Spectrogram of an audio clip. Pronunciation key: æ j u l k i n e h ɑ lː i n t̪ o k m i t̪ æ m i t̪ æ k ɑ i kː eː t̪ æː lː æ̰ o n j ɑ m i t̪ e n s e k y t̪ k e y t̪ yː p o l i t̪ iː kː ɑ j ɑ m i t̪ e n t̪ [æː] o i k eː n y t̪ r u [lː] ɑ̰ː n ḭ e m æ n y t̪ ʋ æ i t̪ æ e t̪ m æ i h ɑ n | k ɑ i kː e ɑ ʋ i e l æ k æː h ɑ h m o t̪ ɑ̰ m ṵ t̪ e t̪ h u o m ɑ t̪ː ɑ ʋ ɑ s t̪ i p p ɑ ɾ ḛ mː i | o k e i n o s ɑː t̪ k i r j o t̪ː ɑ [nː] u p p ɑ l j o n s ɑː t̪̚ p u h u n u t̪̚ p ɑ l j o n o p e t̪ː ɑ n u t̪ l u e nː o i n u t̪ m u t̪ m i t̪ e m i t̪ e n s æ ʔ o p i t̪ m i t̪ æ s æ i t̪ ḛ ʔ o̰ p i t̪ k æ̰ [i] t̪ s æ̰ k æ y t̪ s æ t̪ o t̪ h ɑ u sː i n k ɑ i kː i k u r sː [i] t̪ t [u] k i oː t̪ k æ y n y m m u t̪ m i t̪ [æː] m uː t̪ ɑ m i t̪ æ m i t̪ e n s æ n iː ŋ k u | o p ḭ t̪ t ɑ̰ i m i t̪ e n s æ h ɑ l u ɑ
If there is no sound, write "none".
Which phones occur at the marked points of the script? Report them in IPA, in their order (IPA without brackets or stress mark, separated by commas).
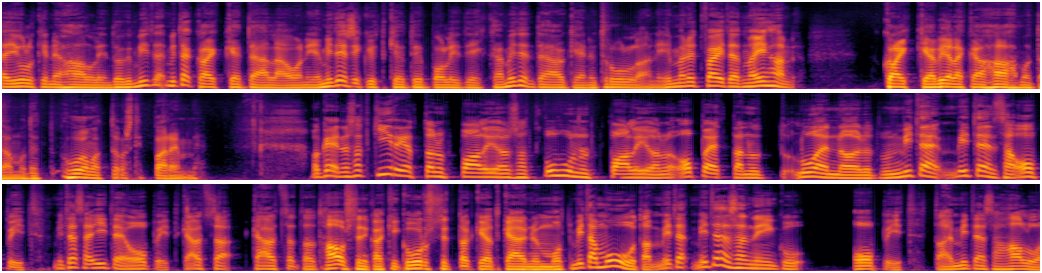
æː, lː, n, y, i, o, æ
